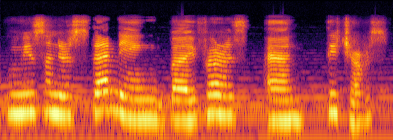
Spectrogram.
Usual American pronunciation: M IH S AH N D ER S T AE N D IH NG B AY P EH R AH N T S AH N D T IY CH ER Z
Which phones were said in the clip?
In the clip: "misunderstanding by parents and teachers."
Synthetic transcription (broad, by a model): M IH S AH N D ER S T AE N D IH NG B AY F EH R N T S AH N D T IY CH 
